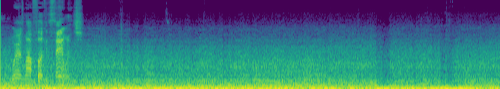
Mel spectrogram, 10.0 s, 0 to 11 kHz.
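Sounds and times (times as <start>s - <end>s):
road and tyre noise in car: 0.0s - 10.0s.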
